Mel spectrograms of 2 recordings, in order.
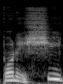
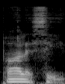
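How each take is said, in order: First: The middle consonant is an sh sound. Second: The middle consonant is an s sound. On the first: The speaker calls it wrong. "ポリシーと言ったらダメですよ。SH の発音になるでしょう。" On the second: The speaker calls it right. "背の口、あくまでも。"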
